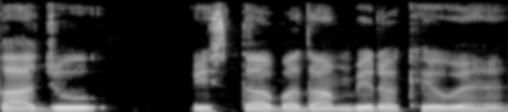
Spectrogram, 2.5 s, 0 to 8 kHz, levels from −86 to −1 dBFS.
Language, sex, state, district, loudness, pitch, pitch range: Hindi, male, Bihar, Jahanabad, -18 LUFS, 120 Hz, 120-125 Hz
